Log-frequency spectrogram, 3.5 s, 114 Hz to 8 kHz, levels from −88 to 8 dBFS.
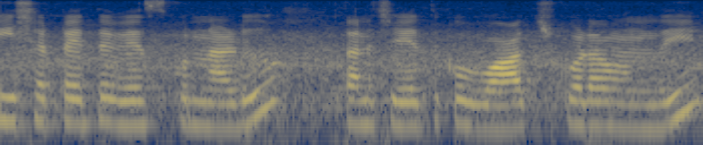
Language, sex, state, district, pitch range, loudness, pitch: Telugu, female, Andhra Pradesh, Visakhapatnam, 195-220 Hz, -20 LUFS, 205 Hz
